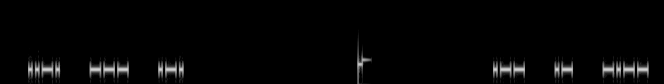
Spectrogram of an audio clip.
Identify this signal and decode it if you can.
Morse code, heard as a keyed tone, about 36 wpm, spaced as for 20 wpm, 690 Hz. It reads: FOR WAY
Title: 3x Character Spacing - Top 100 Words - 35wpm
